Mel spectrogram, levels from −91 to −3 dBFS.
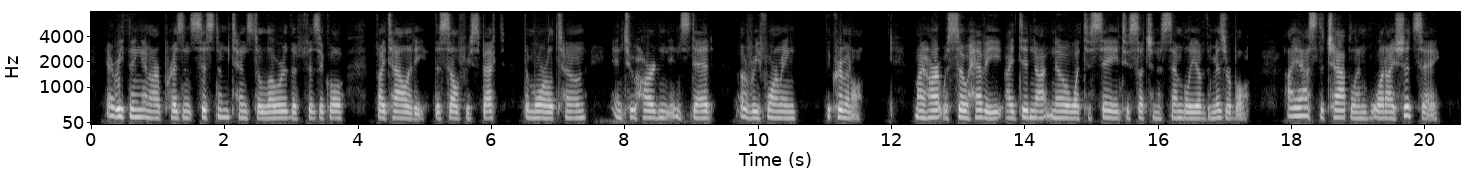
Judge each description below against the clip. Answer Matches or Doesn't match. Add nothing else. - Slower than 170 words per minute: Matches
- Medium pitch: Matches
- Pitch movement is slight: Matches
